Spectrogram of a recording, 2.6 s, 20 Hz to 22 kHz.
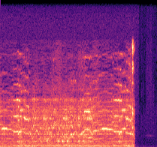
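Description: Small 3D printer running mid-print with its part-cooling fan on, a steady whirring hum with shifting motor tones that cuts off abruptly to silence near the end.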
